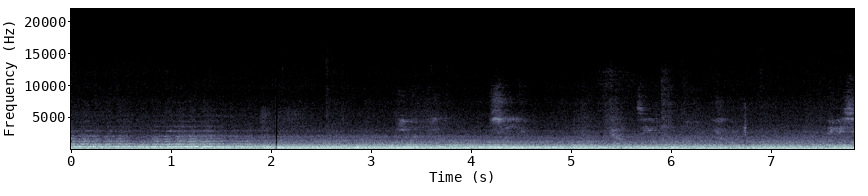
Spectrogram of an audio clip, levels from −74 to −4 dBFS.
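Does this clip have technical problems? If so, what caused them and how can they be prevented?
Yes. There is damaged data in a compressed stream at 2.03 to 2.07 s and at 6.70 to 6.74 s. Each is a brief blip. Bad bytes made the decoder misread frames and lose sync. It then searched for the next valid frame header. Prevent this by using checksummed transfer and verifying file integrity before decoding.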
